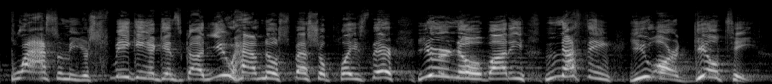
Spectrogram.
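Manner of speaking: loud, high, furious priest denouncing a blasphemer; outraged accusation. Acted. High priest condemns Jesus, furious loud accusation. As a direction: hurl the charge at him, climbing in pitch and volume.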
